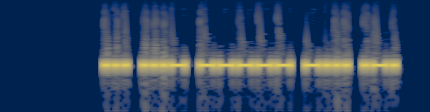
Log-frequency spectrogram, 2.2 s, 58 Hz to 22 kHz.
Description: Morse code, heard as a keyed tone, about 52 wpm, 700 Hz. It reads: SV0BR
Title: DXCC-100 Call Signs - 5 Characters - Repeated 3x - 50wpm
